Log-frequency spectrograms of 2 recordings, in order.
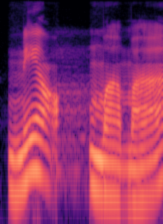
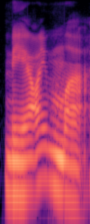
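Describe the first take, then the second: First: Both 'ma' syllables are pronounced separately. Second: The two 'ma' syllables merge into one doubled sound. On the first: "bisa dibaca dengan ni'mama" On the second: "ma yang pertama ini diidghamkan kepada ma yang kedua"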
